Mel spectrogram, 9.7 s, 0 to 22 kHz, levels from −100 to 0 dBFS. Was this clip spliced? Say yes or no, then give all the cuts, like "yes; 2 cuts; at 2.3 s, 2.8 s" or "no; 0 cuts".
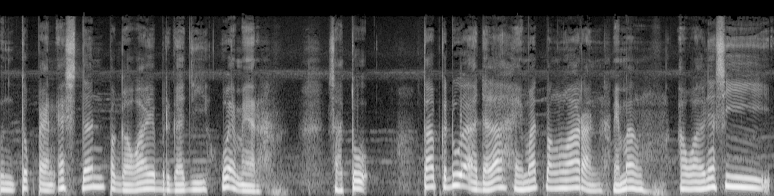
yes; 2 cuts; at 5.2 s, 7.6 s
